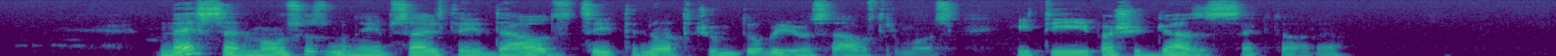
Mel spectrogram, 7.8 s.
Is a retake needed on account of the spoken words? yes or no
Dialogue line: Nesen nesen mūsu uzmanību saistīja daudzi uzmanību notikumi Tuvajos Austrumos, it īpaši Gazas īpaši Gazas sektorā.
yes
